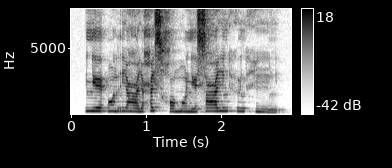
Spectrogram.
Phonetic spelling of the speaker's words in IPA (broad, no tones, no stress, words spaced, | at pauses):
lʲɛʔɔ̃ri ʕiħis χɔmɔ̃lʲɛs ʕil hɨlhĩl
